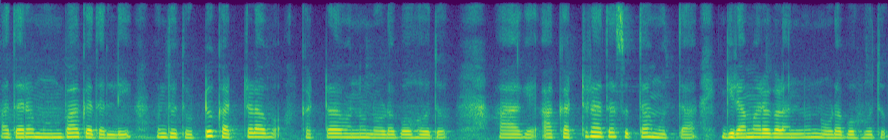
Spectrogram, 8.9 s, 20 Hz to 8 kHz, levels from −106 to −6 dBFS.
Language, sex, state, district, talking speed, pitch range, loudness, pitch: Kannada, female, Karnataka, Dharwad, 100 wpm, 185-215 Hz, -17 LUFS, 205 Hz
